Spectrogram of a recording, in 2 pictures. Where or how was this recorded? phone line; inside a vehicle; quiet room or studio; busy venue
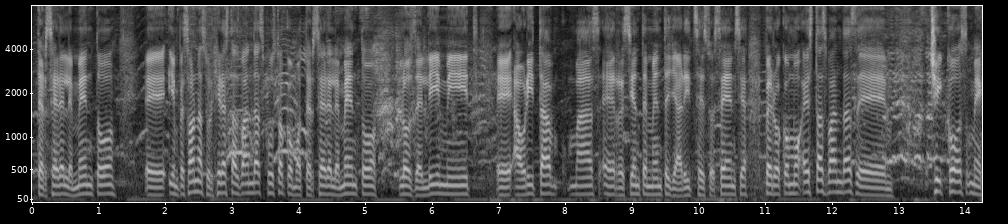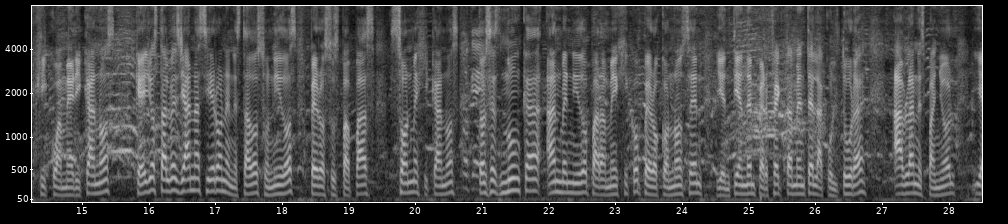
busy venue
